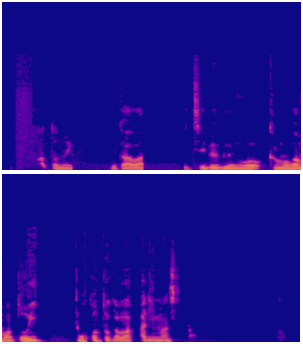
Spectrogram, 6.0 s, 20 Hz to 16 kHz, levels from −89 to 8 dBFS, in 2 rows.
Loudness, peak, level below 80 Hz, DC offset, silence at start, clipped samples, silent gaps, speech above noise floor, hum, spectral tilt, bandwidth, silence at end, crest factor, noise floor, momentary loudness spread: -29 LUFS; -12 dBFS; -60 dBFS; under 0.1%; 0.35 s; under 0.1%; none; 62 dB; none; -8 dB/octave; 8.8 kHz; 1.25 s; 18 dB; -90 dBFS; 16 LU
